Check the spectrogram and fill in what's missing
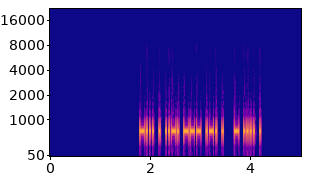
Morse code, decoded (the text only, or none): BEFORE THE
